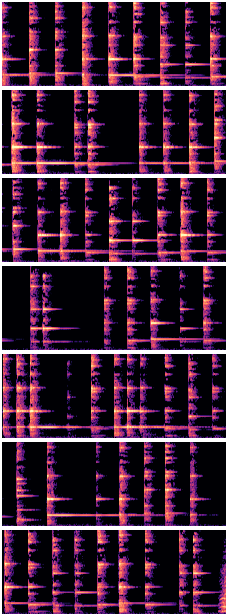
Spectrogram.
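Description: A metal spoon tapping a row of stemmed wine glasses partly filled with water, about two or three strikes a second, each ringing a short clear note. The notes jump between several pitches as the glasses are tried one after another to test their tuning by ear, with brief pauses twice.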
